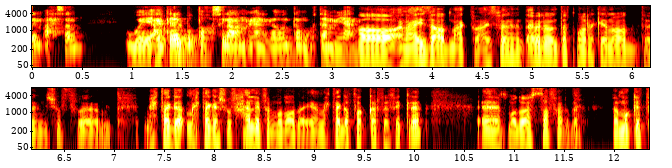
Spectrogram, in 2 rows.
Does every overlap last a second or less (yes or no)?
yes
